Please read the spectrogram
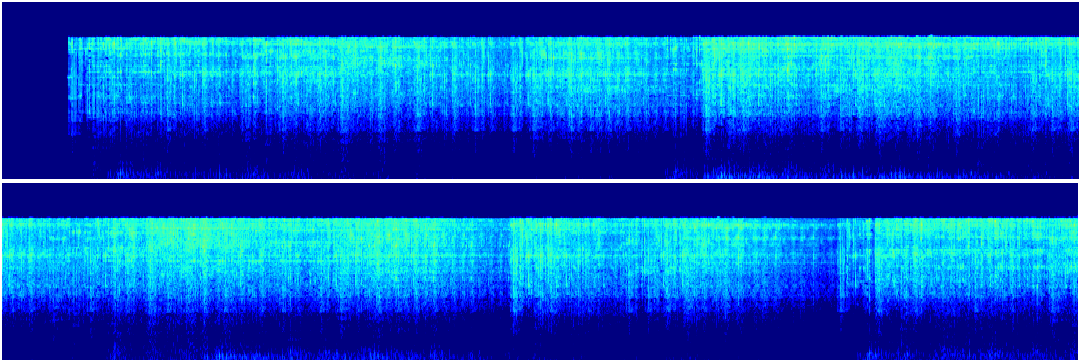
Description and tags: BZH Trumpet Rain
Comes from a recording of tapping on a C trumpet with fingernails and transposing it up many octaves. Layered with itself many times, a bit of granulation added to create additional layers.
experimental, extended-techniques, rain, trumpet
